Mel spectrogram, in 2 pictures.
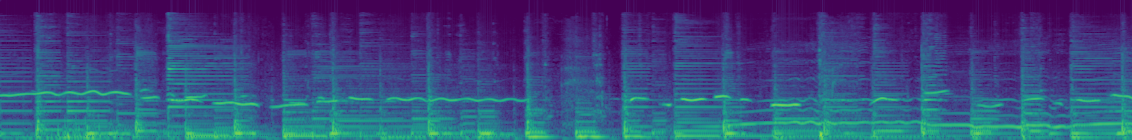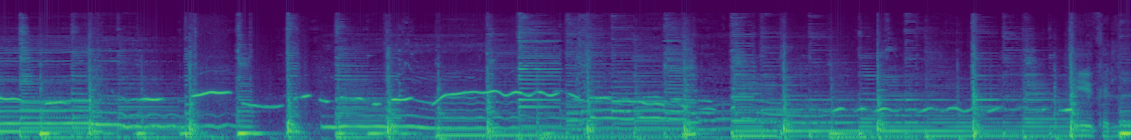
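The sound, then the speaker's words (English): A clear, bright whistled melody carries a lively tune from start to finish, weaving over a steady instrumental accompaniment with bass and percussion underneath. “we've got a whistle solo coming from …”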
